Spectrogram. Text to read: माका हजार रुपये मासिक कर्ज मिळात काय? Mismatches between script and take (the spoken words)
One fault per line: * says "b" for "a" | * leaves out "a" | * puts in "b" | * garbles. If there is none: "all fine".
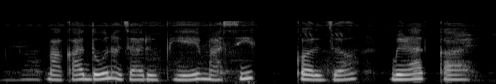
* puts in "दोन"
